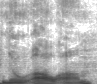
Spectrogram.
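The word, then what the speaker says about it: New Ulm: and they're playing uh new Alum as you say new Alum bre three syllables number two seed is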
